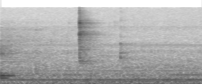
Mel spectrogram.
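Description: A short sharp click a little under a second in and a fainter one shortly after, over a steady low hum.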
